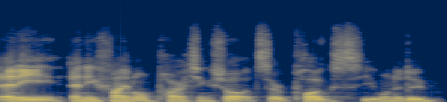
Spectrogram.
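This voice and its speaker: A man's voice: mid-range voice, completely flat delivery, fairly quick, dry recording. A man hosting a podcast, speaking in conversation or reading aloud. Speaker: podcast host.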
